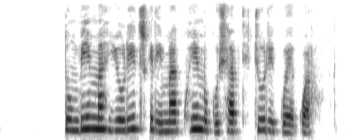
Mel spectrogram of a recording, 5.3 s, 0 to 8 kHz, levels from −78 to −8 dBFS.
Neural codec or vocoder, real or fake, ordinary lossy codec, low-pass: none; real; MP3, 32 kbps; 7.2 kHz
